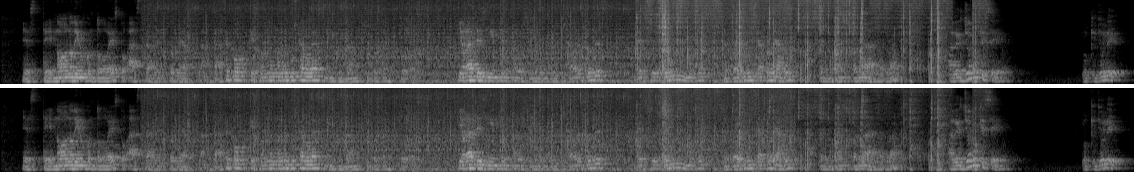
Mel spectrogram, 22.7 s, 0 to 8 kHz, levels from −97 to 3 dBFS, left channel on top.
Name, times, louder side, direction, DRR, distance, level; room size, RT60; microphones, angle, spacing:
voice 1, 0.4-8.4 9.1-12.2 12.7-14.1 14.4-15.8 16.4-17.9, left 1 dB, 10° left, -1 dB, 1.7 m, -43 dB
sound 1, 2.8-15.9, equal, 10° right, 0.6 m, -51 dB
sound 2, 12.6-20.1, left 7 dB, 45° left, 0.6 m, -45 dB
voice 2, 18.9-20.1 21.6-22.2, right 1 dB, 90° right, -3 dB, 2.6 m, -45 dB
9.5 x 5.0 x 5.2 m, 0.88 s
head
